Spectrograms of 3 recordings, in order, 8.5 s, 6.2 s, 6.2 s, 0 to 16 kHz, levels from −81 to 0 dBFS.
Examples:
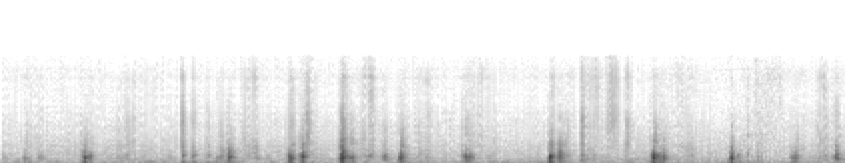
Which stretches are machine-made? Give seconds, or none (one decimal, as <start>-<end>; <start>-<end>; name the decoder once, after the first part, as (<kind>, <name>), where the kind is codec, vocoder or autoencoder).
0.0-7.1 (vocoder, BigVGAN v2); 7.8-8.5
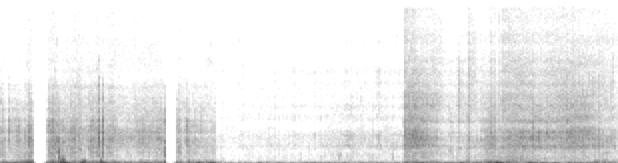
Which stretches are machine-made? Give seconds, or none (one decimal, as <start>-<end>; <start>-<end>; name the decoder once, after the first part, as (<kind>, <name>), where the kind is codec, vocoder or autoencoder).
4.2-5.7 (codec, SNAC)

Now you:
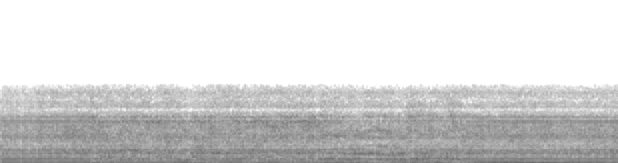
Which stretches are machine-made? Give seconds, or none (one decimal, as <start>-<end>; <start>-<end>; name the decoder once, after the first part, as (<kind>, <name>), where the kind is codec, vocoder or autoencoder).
0.9-4.6 (codec, SNAC)

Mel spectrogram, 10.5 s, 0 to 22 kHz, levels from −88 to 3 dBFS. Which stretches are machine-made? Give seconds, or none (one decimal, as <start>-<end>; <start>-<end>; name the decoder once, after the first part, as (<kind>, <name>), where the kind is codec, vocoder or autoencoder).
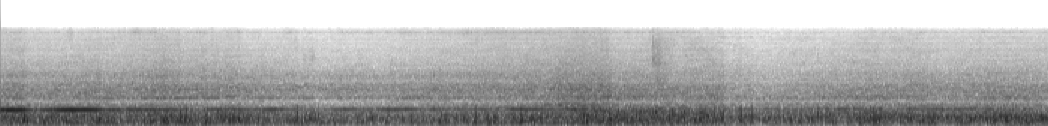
0.0-7.0 (autoencoder, DAC-VAE); 8.3-10.5

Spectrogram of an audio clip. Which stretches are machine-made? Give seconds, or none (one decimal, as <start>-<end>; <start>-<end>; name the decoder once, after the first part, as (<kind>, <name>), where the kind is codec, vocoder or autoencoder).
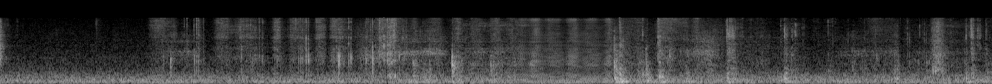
5.2-6.1 (vocoder, Vocos)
